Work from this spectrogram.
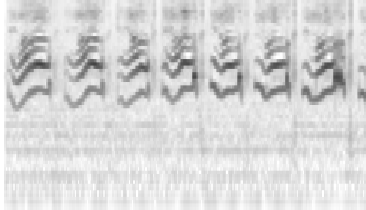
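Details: A puppy whining in a steady series of about seven drawn-out, high, nasal whimpers. Each one rises and then bends, with short pauses between them and a little faint background noise.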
